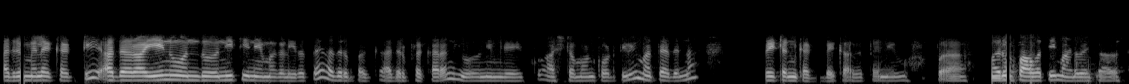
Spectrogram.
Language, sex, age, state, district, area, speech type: Kannada, female, 30-45, Karnataka, Chikkaballapur, urban, conversation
